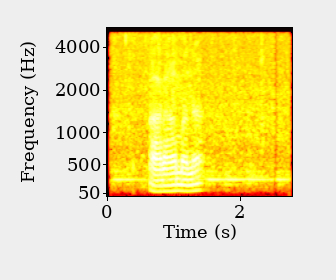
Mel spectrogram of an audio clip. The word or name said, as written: arammana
